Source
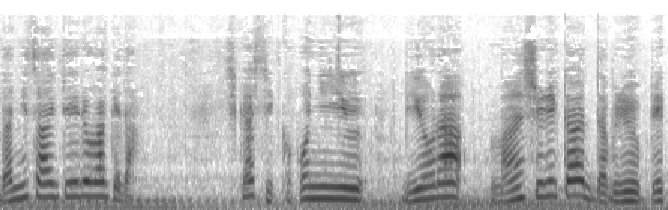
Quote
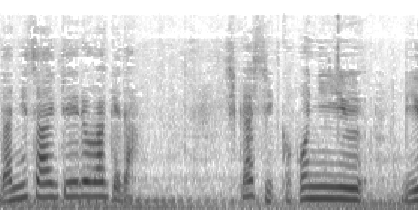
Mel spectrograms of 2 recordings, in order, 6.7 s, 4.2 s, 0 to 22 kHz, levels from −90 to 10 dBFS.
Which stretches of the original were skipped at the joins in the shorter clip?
none

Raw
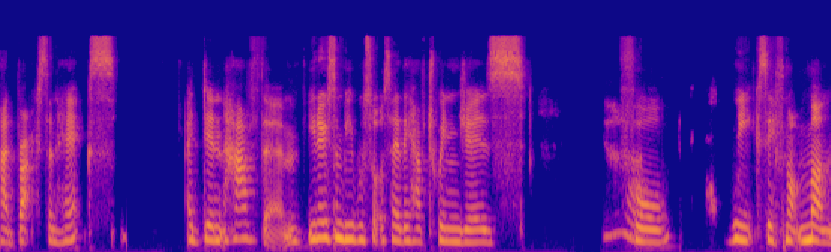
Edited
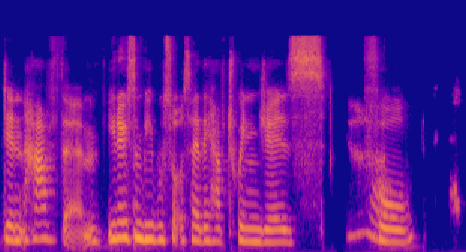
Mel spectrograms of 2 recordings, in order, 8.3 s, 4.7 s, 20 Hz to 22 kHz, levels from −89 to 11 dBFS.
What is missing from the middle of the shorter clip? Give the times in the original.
5.3 s to 5.9 s

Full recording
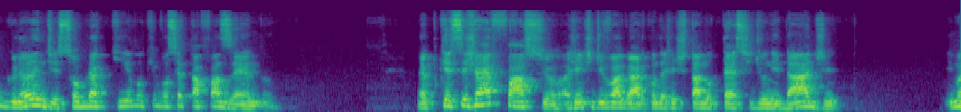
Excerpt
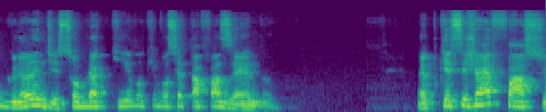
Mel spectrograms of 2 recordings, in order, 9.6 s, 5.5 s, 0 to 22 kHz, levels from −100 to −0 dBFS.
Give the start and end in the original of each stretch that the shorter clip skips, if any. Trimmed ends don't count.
none

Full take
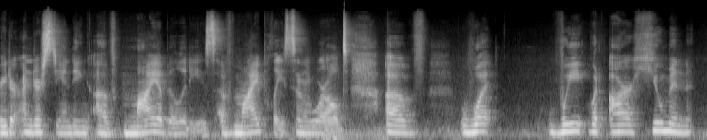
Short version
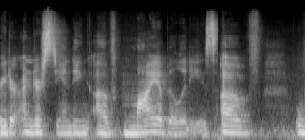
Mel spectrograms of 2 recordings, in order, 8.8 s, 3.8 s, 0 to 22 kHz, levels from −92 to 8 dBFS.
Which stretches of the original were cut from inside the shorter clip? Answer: 2.7 s to 4.8 s

